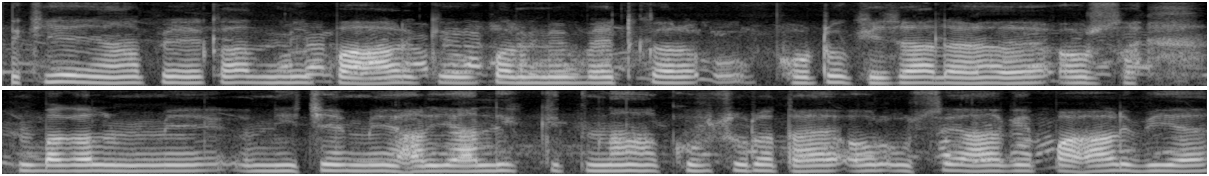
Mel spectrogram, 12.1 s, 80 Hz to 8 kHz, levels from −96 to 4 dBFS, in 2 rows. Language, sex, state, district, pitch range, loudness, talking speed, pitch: Hindi, male, Bihar, East Champaran, 195-205 Hz, -21 LUFS, 155 wpm, 200 Hz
